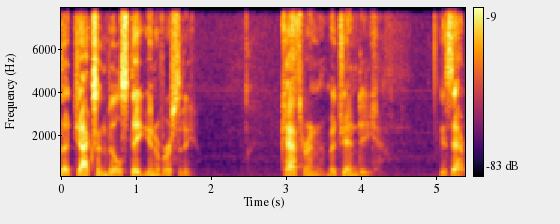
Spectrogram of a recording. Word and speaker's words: Magendie: I spoke with Kathryn Magendie at the annual literary conference On the Brink, held at Jacksonville State University. Kathryn Magendie, is that right? That's right. And it's pronounced with that nice soft G because why?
